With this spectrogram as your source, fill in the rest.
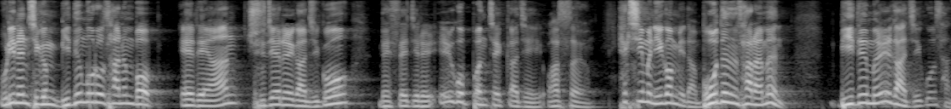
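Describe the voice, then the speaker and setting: Pitched high, this man speaks at a moderate pace while his voice makes very wide pitch swings. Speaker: youth pastor. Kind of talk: sermon. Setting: church service. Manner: soft-spoken.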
